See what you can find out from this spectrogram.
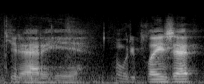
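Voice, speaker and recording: An actor playing a cocky, hot-headed young pool hustler with an American accent, intense, brash and defensive, in a television drama. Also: male voice, lowish voice, brisk, background noise, natural voice. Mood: brash, challenging. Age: young adult. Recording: television soundtrack with music behind.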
